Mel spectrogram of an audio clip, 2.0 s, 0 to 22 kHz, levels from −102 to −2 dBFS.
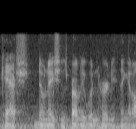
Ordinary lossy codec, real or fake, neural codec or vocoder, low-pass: AAC, 48 kbps; real; none; 7.2 kHz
